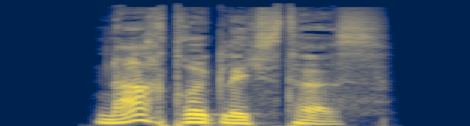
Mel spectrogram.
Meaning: strong/mixed nominative/accusative neuter singular superlative degree of nachdrücklich
- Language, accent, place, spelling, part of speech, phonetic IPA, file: German, Germany, Berlin, nachdrücklichstes, adjective, [ˈnaːxdʁʏklɪçstəs], De-nachdrücklichstes.ogg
